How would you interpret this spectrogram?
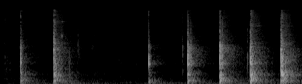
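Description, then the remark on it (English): Sharp hammer blows on leather and nails as a riding boot is made by hand with hammer and nail downstairs, about seven strikes in an uneven rhythm with a pause in the middle, fairly loud, each a dull knock with a quick decay. “showed me how he was making a riding boot downstairs with a hammer and nail.”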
